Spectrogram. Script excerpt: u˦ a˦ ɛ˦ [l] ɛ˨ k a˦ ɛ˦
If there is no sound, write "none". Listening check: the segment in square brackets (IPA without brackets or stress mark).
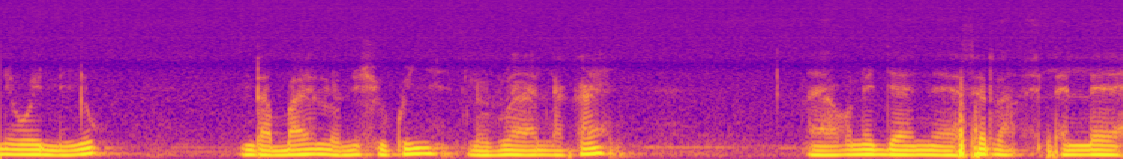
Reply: l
